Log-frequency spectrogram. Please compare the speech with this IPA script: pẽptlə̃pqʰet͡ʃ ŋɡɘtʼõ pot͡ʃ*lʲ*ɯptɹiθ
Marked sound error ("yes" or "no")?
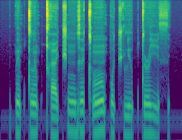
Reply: no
